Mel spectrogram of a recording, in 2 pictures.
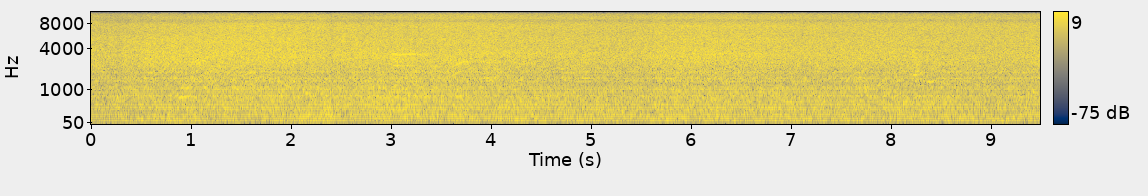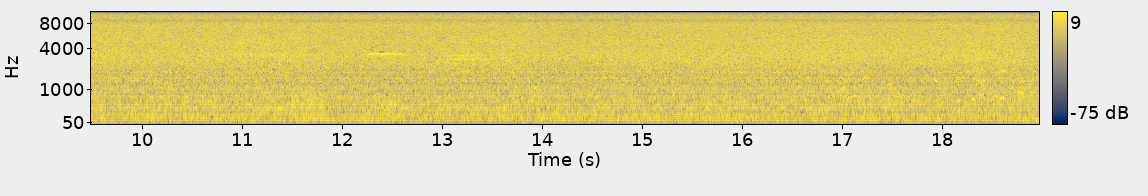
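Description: Waterfall rushing close by: a steady, dense noise of heavy falling water, unchanging throughout.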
